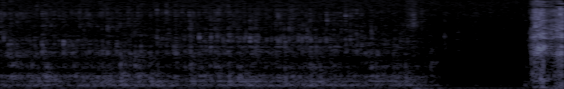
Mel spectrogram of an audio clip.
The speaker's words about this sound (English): He was just pouring his coffee from a mile in the air. That was impressive. See all that foam?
